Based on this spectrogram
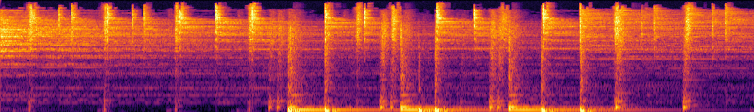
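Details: A drum kit plays, with crashing cymbals, hi-hat and snare over a deep bass line and no animal sounds.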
